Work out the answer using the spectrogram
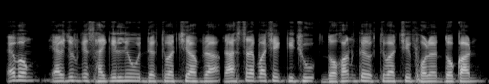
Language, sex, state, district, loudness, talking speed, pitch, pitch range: Bengali, male, West Bengal, Malda, -21 LUFS, 185 wpm, 150 Hz, 145-165 Hz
